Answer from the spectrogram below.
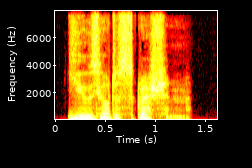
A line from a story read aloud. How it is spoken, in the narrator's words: Liara said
